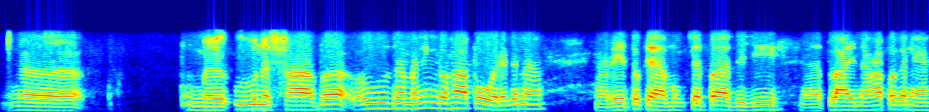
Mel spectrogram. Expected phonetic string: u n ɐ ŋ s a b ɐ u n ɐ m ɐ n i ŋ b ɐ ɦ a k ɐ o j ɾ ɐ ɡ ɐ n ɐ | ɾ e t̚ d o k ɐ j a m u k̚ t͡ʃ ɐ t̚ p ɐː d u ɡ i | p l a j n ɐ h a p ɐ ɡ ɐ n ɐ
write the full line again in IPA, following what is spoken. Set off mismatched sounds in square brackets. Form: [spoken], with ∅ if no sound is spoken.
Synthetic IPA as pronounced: u n ɐ [∅] s a b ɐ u n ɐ m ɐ n i ŋ b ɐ ɦ a [p] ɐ o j ɾ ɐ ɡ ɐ n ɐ | ɾ e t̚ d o k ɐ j a m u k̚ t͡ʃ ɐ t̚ p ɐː d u ɡ i | p l a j n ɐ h a p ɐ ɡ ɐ n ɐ

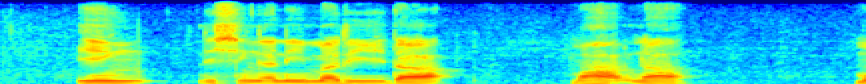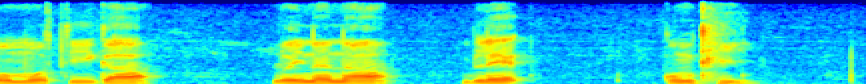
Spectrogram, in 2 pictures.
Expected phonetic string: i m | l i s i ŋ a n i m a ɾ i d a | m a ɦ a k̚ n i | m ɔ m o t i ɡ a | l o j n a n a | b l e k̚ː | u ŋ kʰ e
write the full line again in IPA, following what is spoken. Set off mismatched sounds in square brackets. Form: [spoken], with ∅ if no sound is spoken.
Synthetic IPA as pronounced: i [ŋ] | l i s i ŋ a n i m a ɾ i d a | m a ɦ a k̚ n [a] | m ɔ m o t i ɡ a | l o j n a n a | b l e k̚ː | u ŋ kʰ [i]

